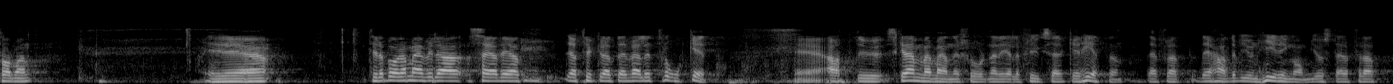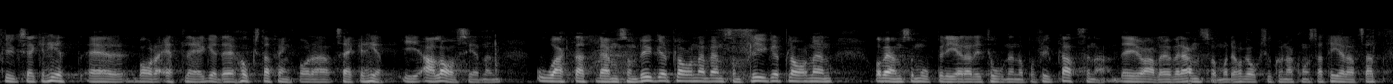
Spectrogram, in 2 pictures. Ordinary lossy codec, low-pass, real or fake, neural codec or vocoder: MP3, 24 kbps; 5.4 kHz; fake; vocoder, 44.1 kHz, 80 mel bands, Vocos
